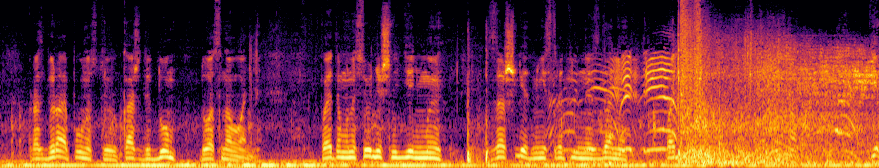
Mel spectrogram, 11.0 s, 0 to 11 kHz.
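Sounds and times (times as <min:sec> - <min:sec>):
steady rumbling wash of noise: 0:00.0 - 0:10.9
speech: 0:00.4 - 0:03.4, 0:04.0 - 0:09.2
gunshot-like blast amid combat under artillery fire: 0:08.4 - 0:10.6.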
